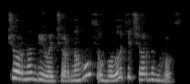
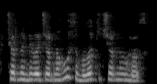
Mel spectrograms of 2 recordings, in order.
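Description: First: It is said at a faster pace. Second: It is said at the fastest pace. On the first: "Давайте швидше його будемо вимовляти її" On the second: "А ще швидше"

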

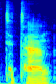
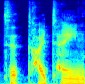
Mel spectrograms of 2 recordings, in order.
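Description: First: The name is said with French-style vowels. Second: The name is said with English-style vowels. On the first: The speaker calls it right. "the actual pronunciation of this film is Titane" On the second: The speaker calls it wrong. "I keep trying to say Titane"

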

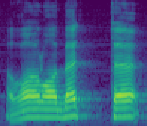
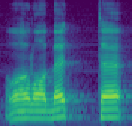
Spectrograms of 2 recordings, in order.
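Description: Both takes have the same delivery.

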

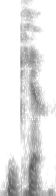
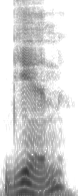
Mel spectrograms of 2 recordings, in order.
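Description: First: The final n is not pronounced. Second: The final n is fully pronounced. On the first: The speaker calls it right. "we don't pronounce the N at the end of bien" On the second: The speaker calls it wrong. "If you speak Spanish, you say bien"

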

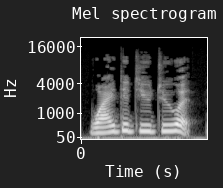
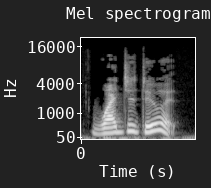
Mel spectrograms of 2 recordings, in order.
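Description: First: Each word is said clearly and separately. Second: The words run together and link. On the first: "la pronuncio bien y claramente" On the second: "juntando o enlazando las letras"

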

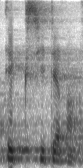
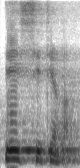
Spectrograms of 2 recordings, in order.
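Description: First: The word begins with an 'eks' sound. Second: The word begins with a plain 'e' sound. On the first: The speaker calls it wrong. "إكسيتيغا خطأ" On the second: The speaker calls it right. "نقول الصواب إيسيتيغا"

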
